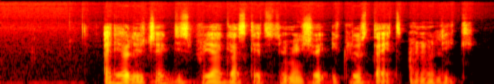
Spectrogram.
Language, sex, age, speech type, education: Nigerian Pidgin, male, 15-29, spontaneous, secondary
